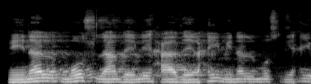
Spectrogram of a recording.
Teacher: نون کو لام کے ساتھ ملانا ہے ، نون لام زبر نل میم صاد پیش مس، من المس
